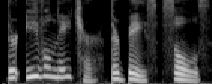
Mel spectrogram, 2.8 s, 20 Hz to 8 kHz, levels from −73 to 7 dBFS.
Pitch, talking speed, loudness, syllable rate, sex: 225 Hz, 105 wpm, -16 LUFS, 3.8 syllables/s, female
